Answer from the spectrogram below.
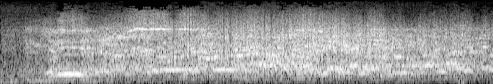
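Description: An opera audience at La Scala in Italy boos loudly and without pause after Maestro Zubin Mehta announces that soprano Montserrat Caballé is ill and will not perform. Many voices overlap in long, wavering jeers and shouts that blend into one dense, continuous roar lasting more than two minutes.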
